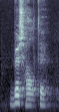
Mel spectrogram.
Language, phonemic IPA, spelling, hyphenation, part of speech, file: Dutch, /ˈbʏsˌɦɑltə/, bushalte, bus‧hal‧te, noun, Nl-bushalte.ogg
- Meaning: bus stop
